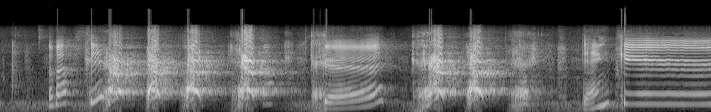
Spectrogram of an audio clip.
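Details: Pembroke Welsh Corgi wearing an insect-shield dog T-shirt makes a run of sharp rising whines and yelping barks in quick bursts, ending in a long steady high whine, with a person's voice mixed in.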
